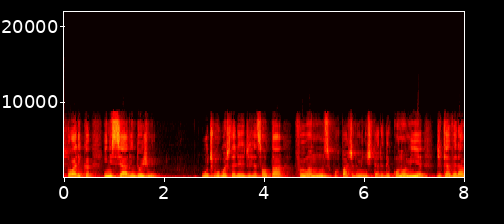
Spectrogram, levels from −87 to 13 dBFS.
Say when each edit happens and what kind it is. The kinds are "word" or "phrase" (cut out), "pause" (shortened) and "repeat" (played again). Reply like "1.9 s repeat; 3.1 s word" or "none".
2.7 s pause; 3.1 s phrase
